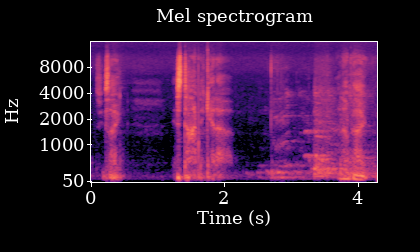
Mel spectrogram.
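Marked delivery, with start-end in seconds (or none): 1.2-2.1 whispered motherly wake-up call; hushed, coaxing mom voice; gentle mother. Retold or imitated. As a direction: whisper it softly to a sleeper. Gentle mother waking child.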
